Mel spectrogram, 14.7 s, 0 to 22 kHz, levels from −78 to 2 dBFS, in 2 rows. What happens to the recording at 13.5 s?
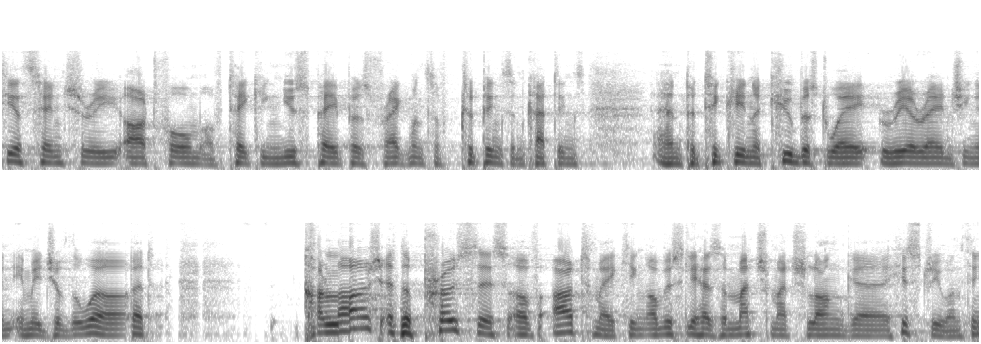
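Nothing goes wrong at 13.5 s: the audio carries on intact through that moment, still limited to about 8 kHz by the G.722 call codec it passed through.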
